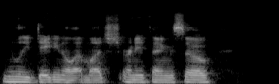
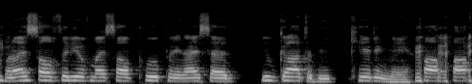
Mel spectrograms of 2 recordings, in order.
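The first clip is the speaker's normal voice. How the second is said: Tommy Wiseau impression; 5 semitones higher than usual. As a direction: deliver it with a wooden, flat-out fake chuckle like a bad actor. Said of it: "actually is Tommy Wiseau".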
